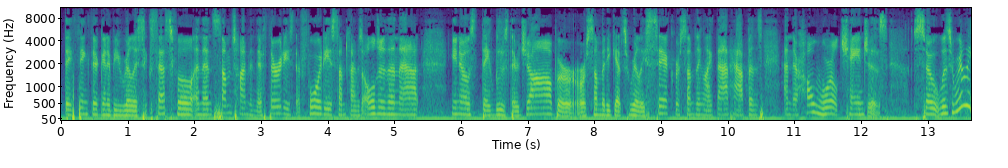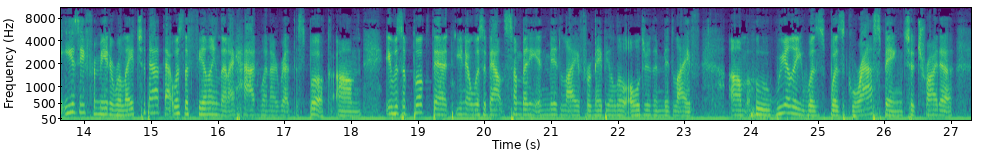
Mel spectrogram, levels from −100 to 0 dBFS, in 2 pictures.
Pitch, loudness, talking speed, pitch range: 160 Hz, -17 LUFS, 205 wpm, 145-180 Hz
